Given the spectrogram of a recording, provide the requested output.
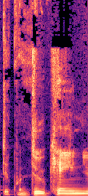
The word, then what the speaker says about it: Duquesne: And you have an MBA degree in finance and real estate from DeQuest. How do you say that? – Duquesne University. Duquesne. – Oh, Duquesne. Yep. Duquesne. Yeah, that's French, right? – Yes.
